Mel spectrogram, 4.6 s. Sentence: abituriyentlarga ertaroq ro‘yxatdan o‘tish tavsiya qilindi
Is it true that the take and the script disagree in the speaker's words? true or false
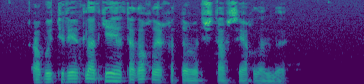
false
